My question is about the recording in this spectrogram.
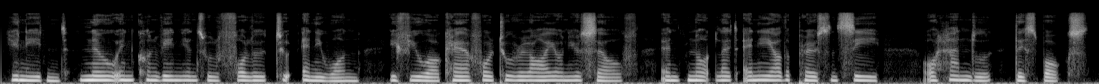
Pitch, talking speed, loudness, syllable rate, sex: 185 Hz, 155 wpm, -17 LUFS, 4.6 syllables/s, female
